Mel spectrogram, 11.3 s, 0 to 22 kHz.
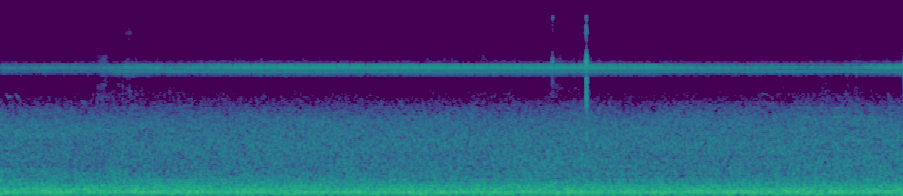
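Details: Crickets chirping at a clear, calm summer sunrise at Humber Bay Shores, Toronto, on 28 July 2020 at 20ºC: a steady, unbroken high-pitched trill drones over a heavy low rumble, with a few faint clicks.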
